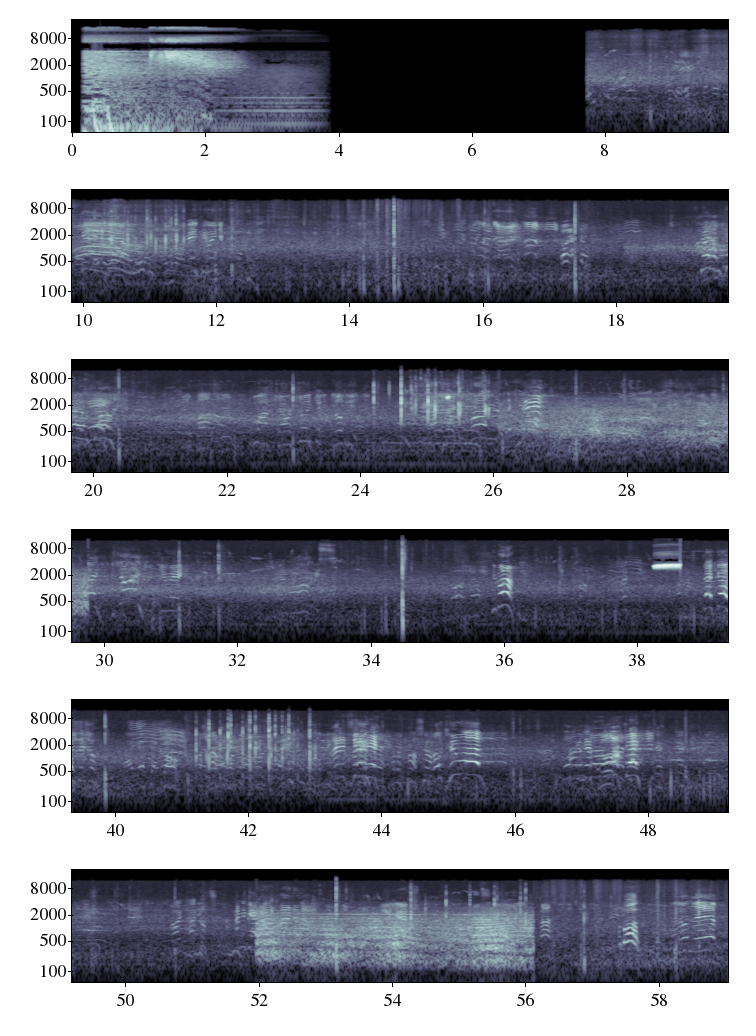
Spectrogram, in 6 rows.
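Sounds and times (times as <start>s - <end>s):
players running and kicking ball: 7.8s - 26.2s, 30.5s - 32.0s, 32.6s - 51.8s, 55.9s - 59.0s
players shouting: 9.1s - 12.7s, 44.5s - 51.9s
referee's whistle blast: 38.2s - 38.7s.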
